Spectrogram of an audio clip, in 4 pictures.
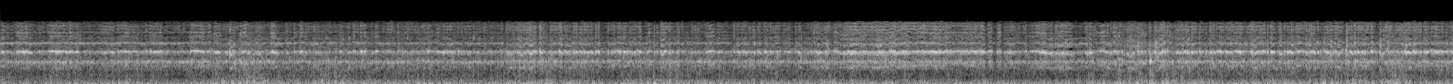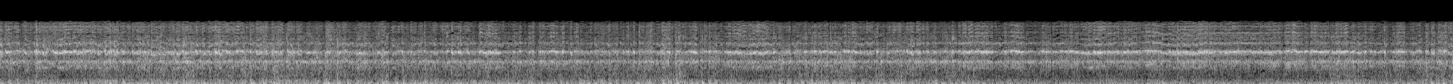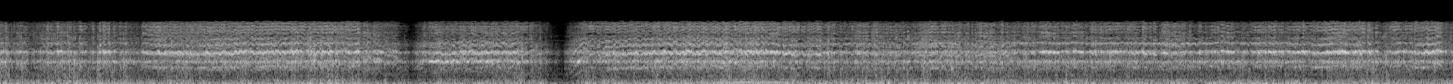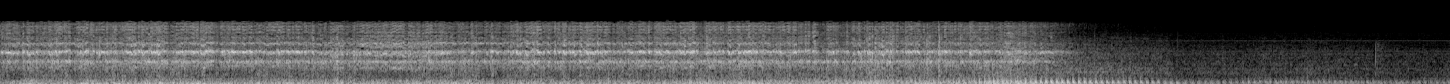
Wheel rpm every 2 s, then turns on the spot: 230, 230, 230, 240, 230, 230, 230, 230, 220, 230, 230, 230, 230, 230, 230, 210, 140, 120, 200, 210, 230, 230, 230, 220, 230, 240, 220, 10, 0.
none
